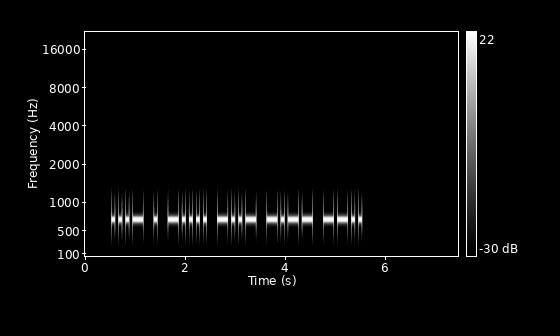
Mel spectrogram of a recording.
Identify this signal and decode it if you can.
Morse code, heard as a keyed tone, about 17 wpm, 700 Hz. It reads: VE6XYZ
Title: DXCC-100 Call Signs - 6 Characters - Repeated 3x - 17wpm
